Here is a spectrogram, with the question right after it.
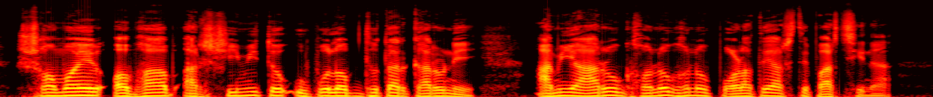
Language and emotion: Bengali, sad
